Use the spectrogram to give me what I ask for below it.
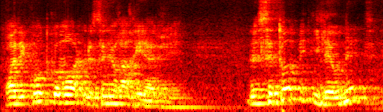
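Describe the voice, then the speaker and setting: A man's voice: on the high side, wildly swooping pitch, fairly quick, a little mellow, a little hiss or hum. Guy preaching, reads bible verses then asks the crowd stuff, sounds far off in an echoey room. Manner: reads scripture aloud and comments with rhetorical questions. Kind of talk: sermon. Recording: roomy, from far off, faint ambience.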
